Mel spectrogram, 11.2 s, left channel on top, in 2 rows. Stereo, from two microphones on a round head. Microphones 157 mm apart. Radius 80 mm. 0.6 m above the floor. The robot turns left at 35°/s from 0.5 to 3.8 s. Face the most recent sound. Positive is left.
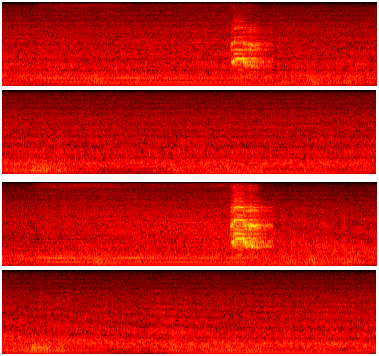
turn(degrees=-60)  # may be behind; listen again after turning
